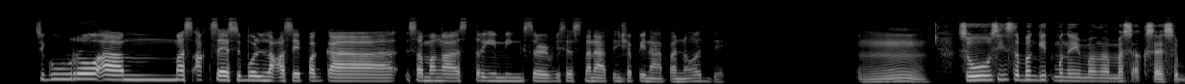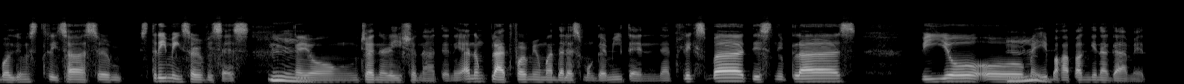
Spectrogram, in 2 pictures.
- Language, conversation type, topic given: Filipino, podcast, Paano nagbago ang panonood mo ng telebisyon dahil sa mga serbisyong panonood sa internet?
- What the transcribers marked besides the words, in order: in English: "streaming services"; in English: "streaming services"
